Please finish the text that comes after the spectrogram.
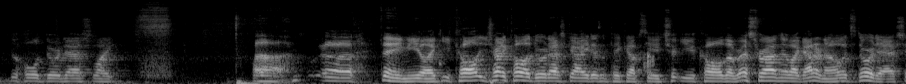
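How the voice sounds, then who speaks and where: A middle-aged man hosting a casual chat, telling stories in a halting, hesitant way. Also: fairly high pitch. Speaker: podcast host and challenge organiser. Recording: roomy, echoing sound with background noise.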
